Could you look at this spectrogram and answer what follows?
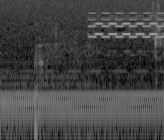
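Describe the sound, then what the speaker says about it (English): A phone rings once with a short electronic ringtone, fairly quiet and heard on its own. "when my phone begins to ring."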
